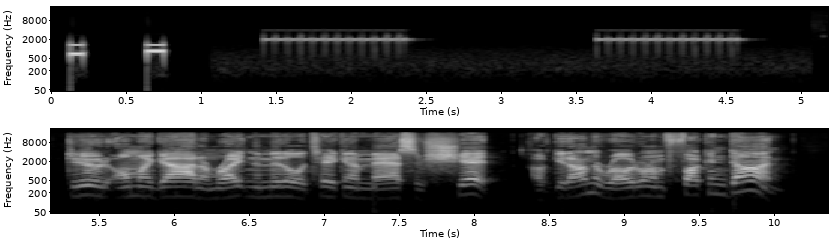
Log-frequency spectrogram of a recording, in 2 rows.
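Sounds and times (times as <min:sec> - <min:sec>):
trilling electronic phone rings: 0:03.6 - 0:04.7
speech: 0:05.4 - 0:10.1.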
